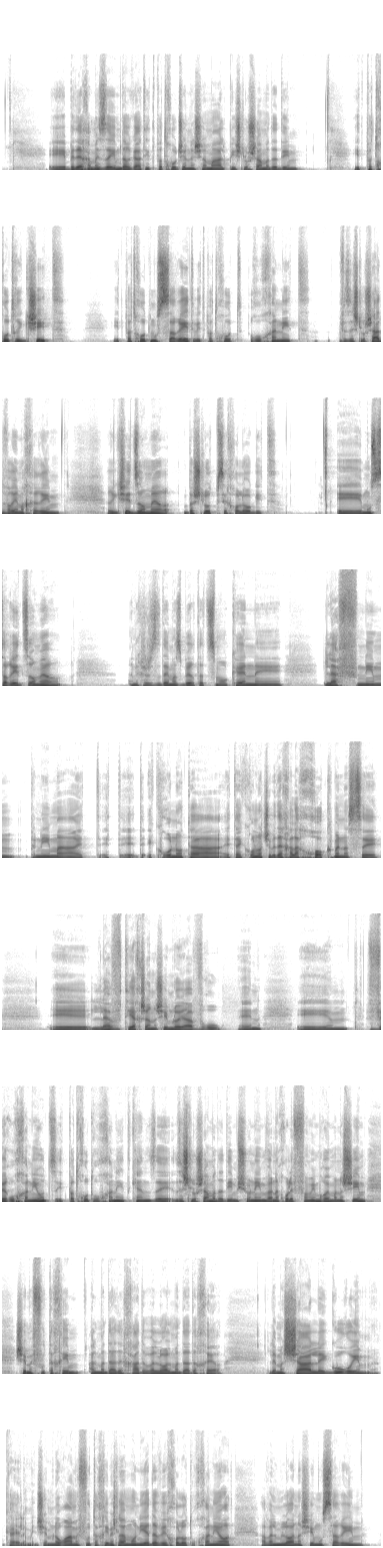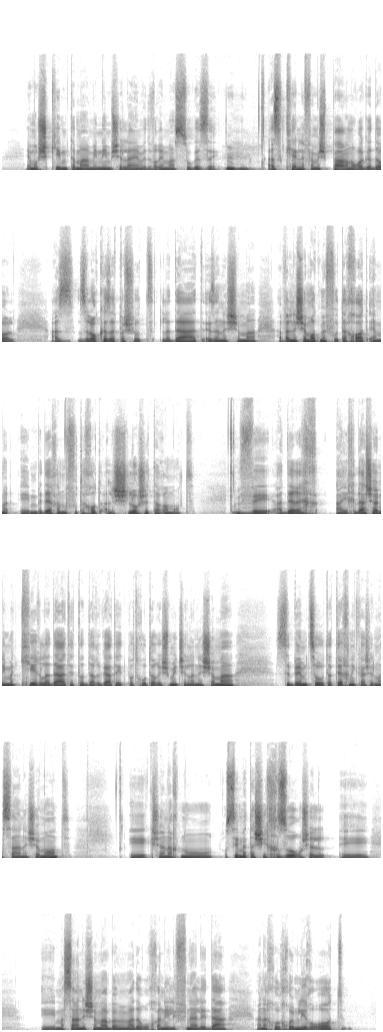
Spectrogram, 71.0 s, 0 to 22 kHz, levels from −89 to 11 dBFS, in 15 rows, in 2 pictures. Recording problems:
none

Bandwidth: 15 kHz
